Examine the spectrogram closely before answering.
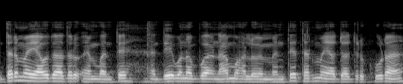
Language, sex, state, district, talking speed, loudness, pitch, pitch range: Kannada, male, Karnataka, Bijapur, 150 wpm, -15 LUFS, 135 Hz, 125-145 Hz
